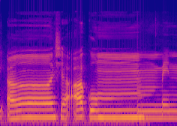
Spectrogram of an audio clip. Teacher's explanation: ये मीम साकिन के बाद मीम है तो इदगाम शफवी का गुन्ना है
